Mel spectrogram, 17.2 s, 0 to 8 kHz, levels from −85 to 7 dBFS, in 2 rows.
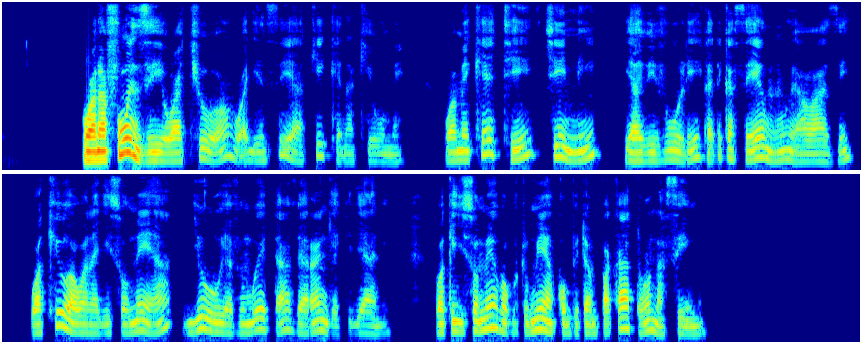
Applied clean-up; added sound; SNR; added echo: none; none; none; none.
